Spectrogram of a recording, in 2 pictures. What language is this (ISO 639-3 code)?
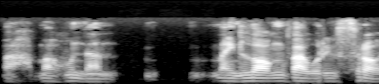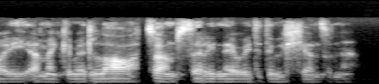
cym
